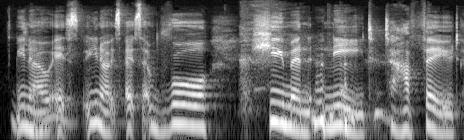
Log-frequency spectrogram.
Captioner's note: chuckles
